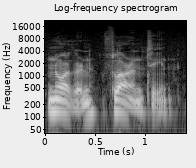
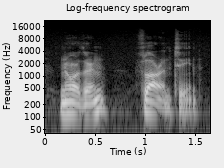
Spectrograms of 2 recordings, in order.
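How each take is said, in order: First: Said in the usual way. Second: Northern said orðern, Florentine with a rolled Italian r; Florentine Italian accent. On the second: Shown as a demonstration. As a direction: speak Northern, Florentine like a Tuscan. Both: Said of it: "Translation done in Italian accents".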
